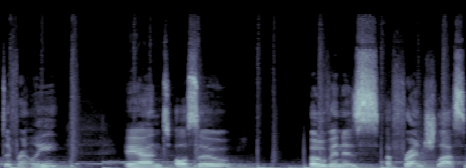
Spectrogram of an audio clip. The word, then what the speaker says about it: Boivin: So boven is pronounced which is wine in French.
